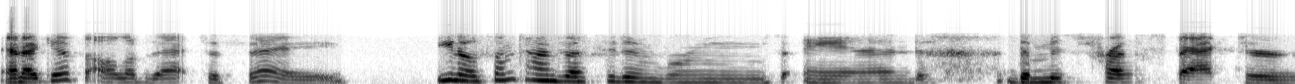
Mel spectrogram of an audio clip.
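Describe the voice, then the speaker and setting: A woman with an ordinary speaking voice talks at a moderate pace, her fairly low pitch carried by lively intonation. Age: 40s. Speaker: philosopher and bioethicist. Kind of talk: interview.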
